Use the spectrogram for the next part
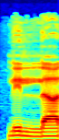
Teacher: لفظ اللہ کے لام کو باریک پڑھیں گے، اس سے پہلے زیر ہے، ذی مدہ ہے۔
